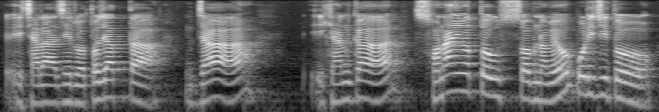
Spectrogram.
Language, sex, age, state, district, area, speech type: Bengali, male, 45-60, West Bengal, Nadia, rural, spontaneous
